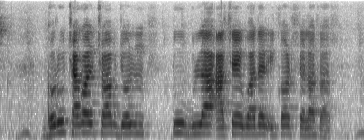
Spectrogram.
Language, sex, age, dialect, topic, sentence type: Bengali, male, 18-24, Jharkhandi, agriculture, statement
